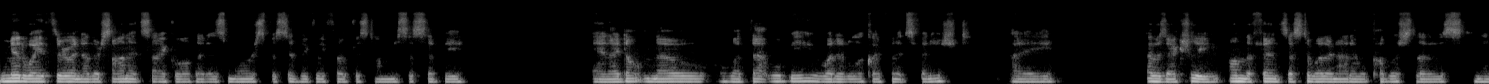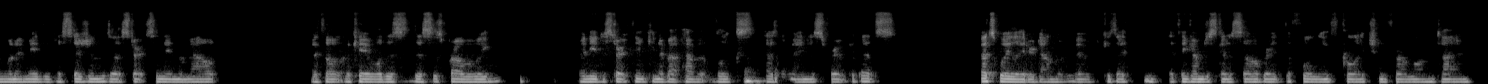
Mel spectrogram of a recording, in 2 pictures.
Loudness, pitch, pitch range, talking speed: -28 LUFS, 125 Hz, 120-130 Hz, 195 wpm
